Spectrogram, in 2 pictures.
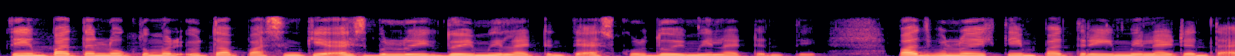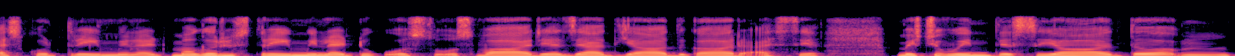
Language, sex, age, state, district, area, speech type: Kashmiri, female, 18-30, Jammu and Kashmir, Baramulla, rural, spontaneous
